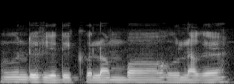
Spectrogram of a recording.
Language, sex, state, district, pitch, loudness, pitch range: Chakma, male, Tripura, Dhalai, 105 Hz, -17 LUFS, 105-110 Hz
